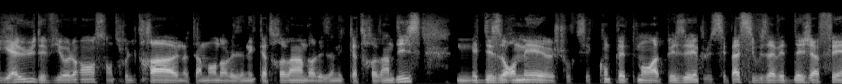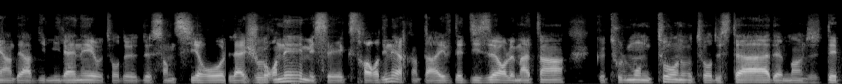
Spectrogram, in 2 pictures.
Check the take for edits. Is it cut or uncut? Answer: cut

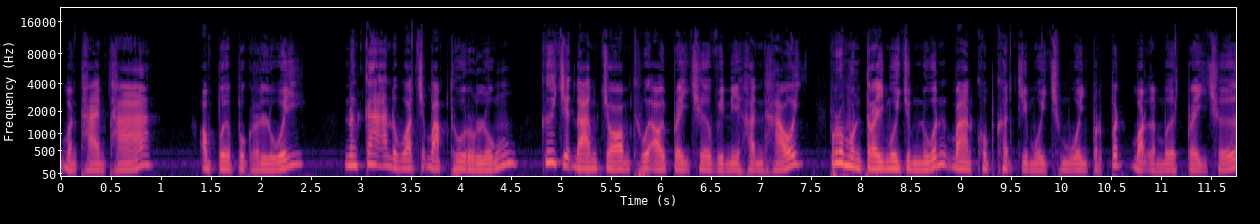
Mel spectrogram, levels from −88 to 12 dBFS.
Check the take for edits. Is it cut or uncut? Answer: uncut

